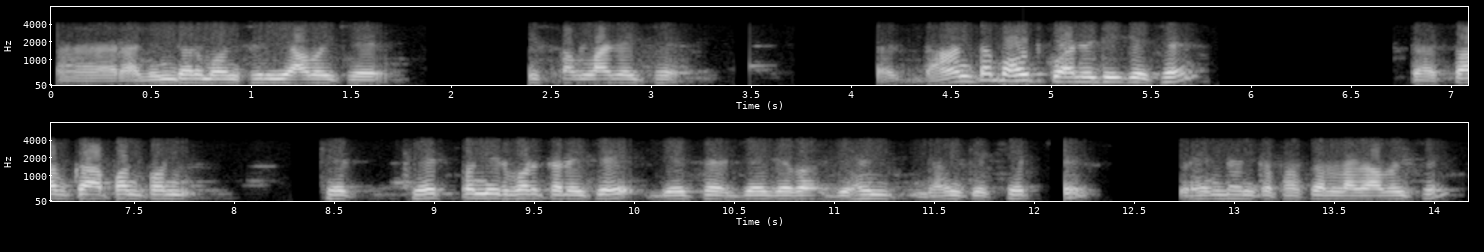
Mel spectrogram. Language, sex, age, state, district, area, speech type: Maithili, male, 45-60, Bihar, Araria, rural, conversation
